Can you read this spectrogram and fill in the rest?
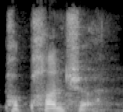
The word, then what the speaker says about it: papancha: There's one phenomenon that the Buddha spoke of that we get caught in, a particular phenomenon and problem that he called papancha. P-A-P-A-N-C with a little accent on it, A. So the C is pronounced like C-H. Papancha.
